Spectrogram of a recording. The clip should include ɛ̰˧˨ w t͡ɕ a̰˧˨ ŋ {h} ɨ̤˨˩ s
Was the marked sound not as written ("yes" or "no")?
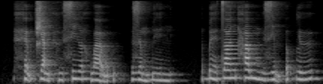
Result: no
